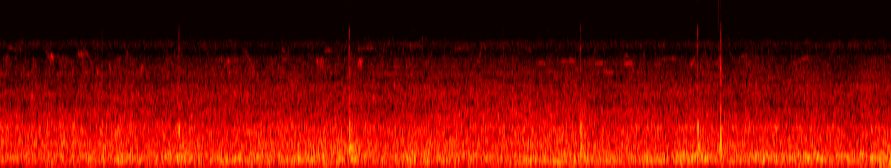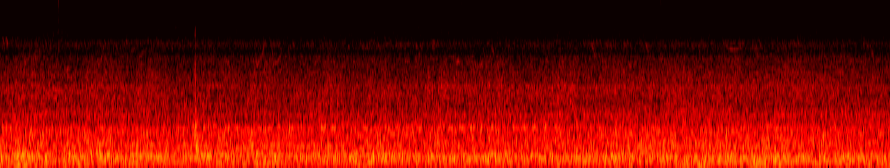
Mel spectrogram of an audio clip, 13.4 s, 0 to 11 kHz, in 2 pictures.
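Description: Distant passenger train hauled by a WAP-5 three-phase electric locomotive running along the track: a steady rumble of wheels on rail with a few faint clicks.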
